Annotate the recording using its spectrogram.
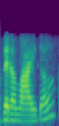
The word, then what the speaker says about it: vitiligo: It's called vitiligo.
